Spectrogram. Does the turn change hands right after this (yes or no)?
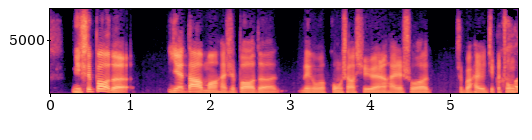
yes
